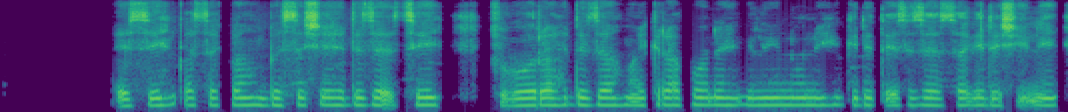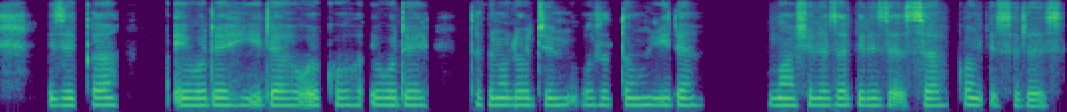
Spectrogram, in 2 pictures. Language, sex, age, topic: Gamo, female, 18-24, government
